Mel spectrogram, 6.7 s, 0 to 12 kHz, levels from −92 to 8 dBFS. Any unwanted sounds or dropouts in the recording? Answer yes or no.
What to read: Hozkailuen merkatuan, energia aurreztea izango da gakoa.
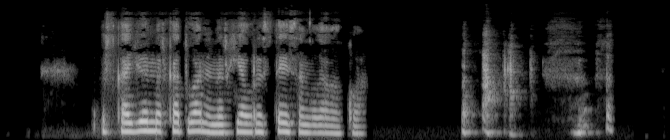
yes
